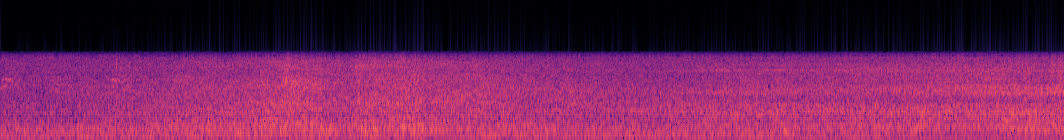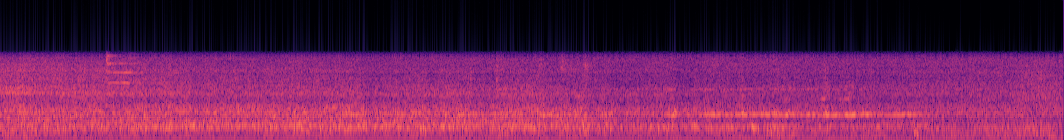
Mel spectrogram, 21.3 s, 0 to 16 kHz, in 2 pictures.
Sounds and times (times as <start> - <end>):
Vehicle: 0.0 - 13.3.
